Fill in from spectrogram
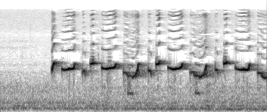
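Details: Caged pet cockatiel that had been rattling its cage, now in good spirits and whistling. After half a second of quiet, a lively run of clear, slurred whistled notes begins, each dipping and climbing, packed closely together, with no other sounds.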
